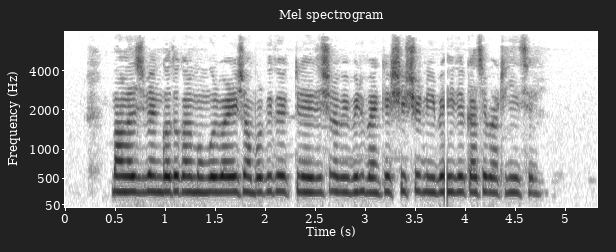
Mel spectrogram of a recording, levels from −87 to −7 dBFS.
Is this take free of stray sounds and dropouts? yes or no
no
